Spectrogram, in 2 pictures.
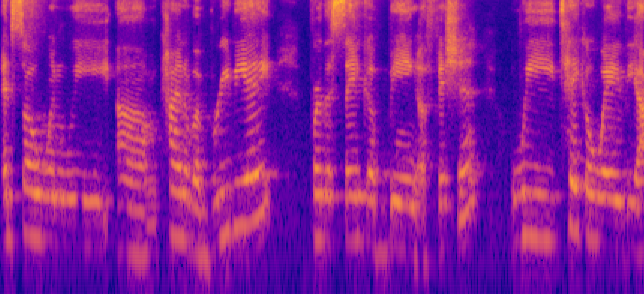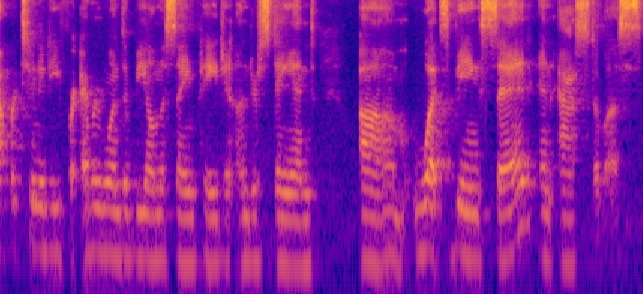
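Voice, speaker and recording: This woman has a plain, everyday voice with a fairly low pitch. She keeps a moderate pace and ordinary pitch variation. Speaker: workshop host.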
